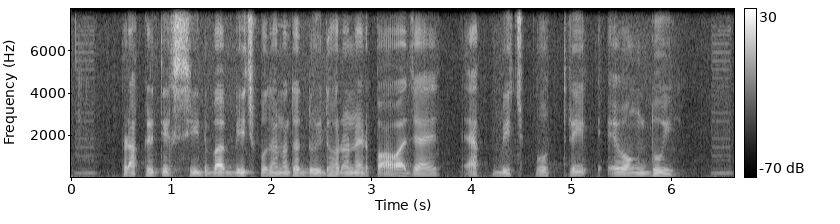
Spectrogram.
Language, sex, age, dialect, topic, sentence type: Bengali, male, 18-24, Standard Colloquial, agriculture, statement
